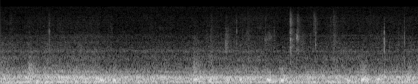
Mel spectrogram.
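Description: JR Kyushu 787-series limited express train running, heard from inside a passenger car as a steady low rumble, with a few faint clicks in the second half.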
